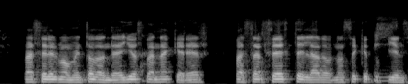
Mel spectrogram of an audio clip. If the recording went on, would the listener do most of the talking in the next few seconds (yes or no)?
yes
